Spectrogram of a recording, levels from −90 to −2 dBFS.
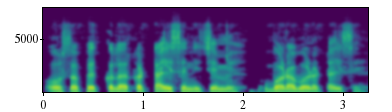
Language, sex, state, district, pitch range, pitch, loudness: Hindi, male, Chhattisgarh, Balrampur, 140-155 Hz, 145 Hz, -16 LUFS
